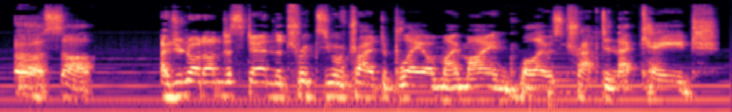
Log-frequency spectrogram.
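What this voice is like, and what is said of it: Deep character voice. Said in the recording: “in his deep voice”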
